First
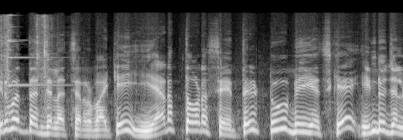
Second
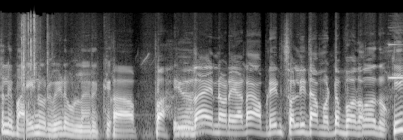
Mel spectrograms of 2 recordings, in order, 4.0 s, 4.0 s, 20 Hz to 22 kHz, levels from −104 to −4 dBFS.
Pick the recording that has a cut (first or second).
second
